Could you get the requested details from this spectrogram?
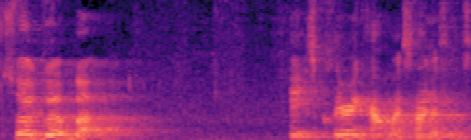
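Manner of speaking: muffled, chewing, talking through a mouthful of food. Speaker eating chili while talking about manners, speaking with mouth full. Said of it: "speaking with her mouth full".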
